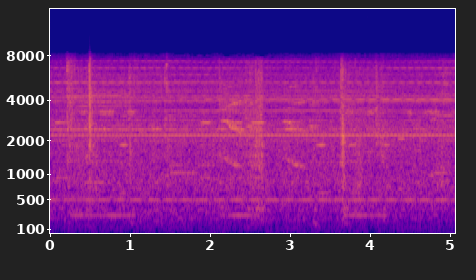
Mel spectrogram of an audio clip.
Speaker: So when the print head hits about right here, that's when it made the sound.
